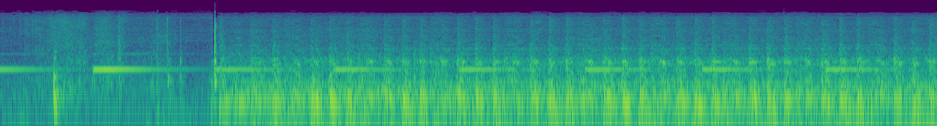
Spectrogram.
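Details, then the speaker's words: VW Jetta diesel-converted van with a mechanical injector pump, high kilometers, sitting since fall, after glow plugs; slow steady cranking at about eighty strokes a minute without firing, as fuel drained back and air got in; fixed by hand-priming the pump. "come on baby it's never taken this long let me go okay take two I have primed the injector pump I did that by unhooking the fuel line and using the squeezy bottle and squeezing hand pressurized diesel into the injector pump it did seem empty"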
